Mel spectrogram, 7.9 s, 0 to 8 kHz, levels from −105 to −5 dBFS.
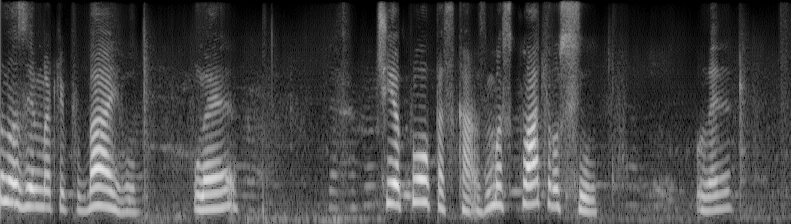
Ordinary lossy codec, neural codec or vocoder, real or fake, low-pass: none; codec, 16 kHz, 1 kbps, X-Codec, HuBERT features, trained on balanced general audio; fake; none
